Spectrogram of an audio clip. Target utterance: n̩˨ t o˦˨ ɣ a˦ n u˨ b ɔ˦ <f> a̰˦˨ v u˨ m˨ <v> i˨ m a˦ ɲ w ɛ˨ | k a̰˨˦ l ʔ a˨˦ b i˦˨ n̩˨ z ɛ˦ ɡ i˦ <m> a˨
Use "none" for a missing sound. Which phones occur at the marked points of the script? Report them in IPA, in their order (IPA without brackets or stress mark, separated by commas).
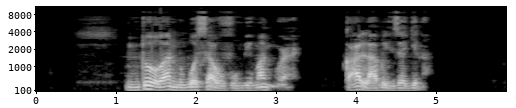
s, b, n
